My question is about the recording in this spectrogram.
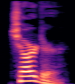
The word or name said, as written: charter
